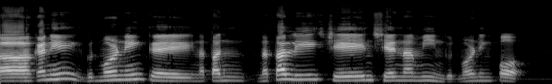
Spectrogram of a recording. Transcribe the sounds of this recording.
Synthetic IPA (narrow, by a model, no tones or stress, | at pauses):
ʔakɐniɡʊd̪̚moɹnɪŋkɐjnɐt̪anɐt̪aliʃɛnsɛnaminɡʊd̪̚moɹnɪŋpoʔ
